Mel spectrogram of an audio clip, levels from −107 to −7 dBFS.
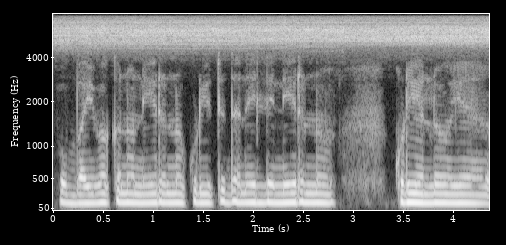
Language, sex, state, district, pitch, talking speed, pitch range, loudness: Kannada, male, Karnataka, Koppal, 135 Hz, 95 wpm, 135-140 Hz, -13 LUFS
